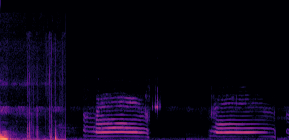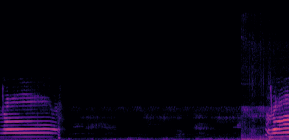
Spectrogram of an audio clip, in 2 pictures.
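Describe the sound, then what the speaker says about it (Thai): A cat meows three times in clear, close, drawn-out calls separated by short silences, with brief faint noise at the start and end. "อ่าแมว"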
